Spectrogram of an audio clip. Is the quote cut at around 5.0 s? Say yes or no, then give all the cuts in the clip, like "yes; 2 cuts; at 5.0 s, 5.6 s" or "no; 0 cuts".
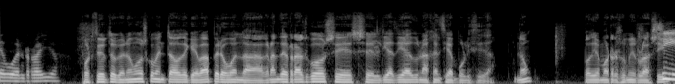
yes; 1 cut; at 5.0 s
